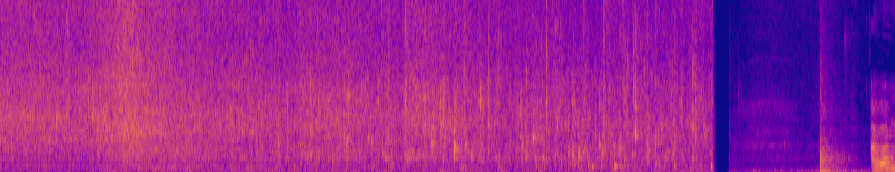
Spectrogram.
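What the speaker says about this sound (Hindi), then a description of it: "अब हम इसमें पानी ऐड करेंगे।" Water is poured into a hot pan of fried peas for pulao, giving a long, loud rushing splash with sizzling that suddenly stops, then a brief clatter.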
